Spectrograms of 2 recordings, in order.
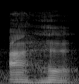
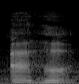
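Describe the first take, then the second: No difference in how they are said.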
